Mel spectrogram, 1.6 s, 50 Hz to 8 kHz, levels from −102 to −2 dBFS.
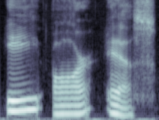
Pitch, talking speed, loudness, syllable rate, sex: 180 Hz, 115 wpm, -17 LUFS, 2.4 syllables/s, female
